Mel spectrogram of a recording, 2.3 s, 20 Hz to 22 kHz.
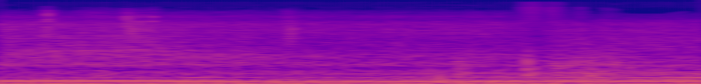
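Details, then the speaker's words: Mercedes SLK 55 AMG (R171) with the M113 V8, after replacing the broken drive pulley and serpentine belt, driving roof-down: a deep, even V8 rumble pulling steadily under throttle, no knocks, squeals or belt chirp; sounds healthy. "that's the sound that's what made me fall in love with this car oh my goodness oh she's a keeper"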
